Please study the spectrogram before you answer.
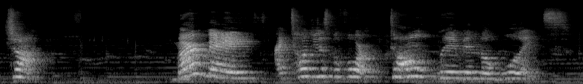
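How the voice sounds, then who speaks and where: A performer voicing an excitable, practical young puppet friend in a children's puppet show, with exaggerated, expressive delivery. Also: sits high, takes it slowly, full character voice. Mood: exasperated. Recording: echoey room, distant mic, music behind.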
